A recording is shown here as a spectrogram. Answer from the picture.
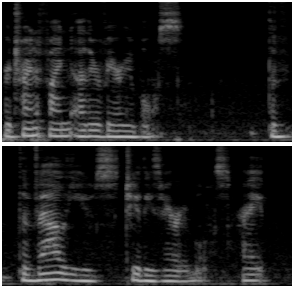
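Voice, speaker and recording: At a moderate pace, a man speaks in a somewhat breathy voice of medium pitch with a dark, mellow tone. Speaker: chemistry tutor. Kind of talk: tutorial.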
